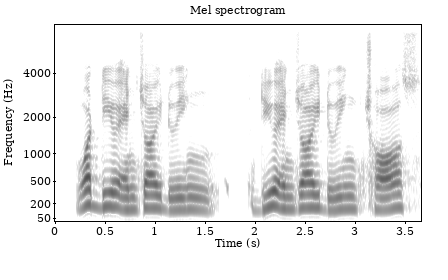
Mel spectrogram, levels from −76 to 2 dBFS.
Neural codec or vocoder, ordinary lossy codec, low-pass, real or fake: none; none; 7.2 kHz; real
